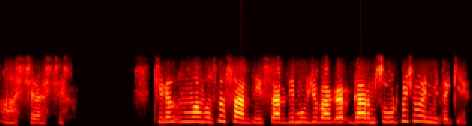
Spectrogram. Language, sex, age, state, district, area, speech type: Kashmiri, female, 60+, Jammu and Kashmir, Pulwama, rural, conversation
